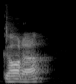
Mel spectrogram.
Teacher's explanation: We do have the soft D in British English for the T sound, gotta, but the vowel sound sounds quite different with the O.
